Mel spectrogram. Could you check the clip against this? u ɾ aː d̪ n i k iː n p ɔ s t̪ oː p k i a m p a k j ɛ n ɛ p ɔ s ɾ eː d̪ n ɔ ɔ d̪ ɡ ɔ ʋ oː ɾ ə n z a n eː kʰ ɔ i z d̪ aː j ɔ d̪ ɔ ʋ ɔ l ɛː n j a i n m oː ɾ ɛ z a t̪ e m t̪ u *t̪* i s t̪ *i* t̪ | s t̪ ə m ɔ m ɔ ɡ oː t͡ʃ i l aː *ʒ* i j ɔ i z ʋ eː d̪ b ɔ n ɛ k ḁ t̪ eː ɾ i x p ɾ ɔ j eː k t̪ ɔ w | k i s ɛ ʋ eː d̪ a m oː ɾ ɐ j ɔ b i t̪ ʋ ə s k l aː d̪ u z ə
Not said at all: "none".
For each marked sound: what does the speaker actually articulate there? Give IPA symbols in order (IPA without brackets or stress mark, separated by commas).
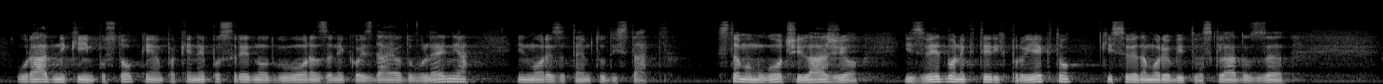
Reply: d̪, a, ʒ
